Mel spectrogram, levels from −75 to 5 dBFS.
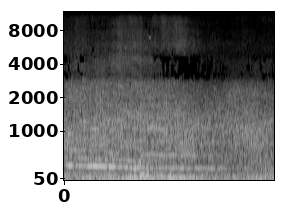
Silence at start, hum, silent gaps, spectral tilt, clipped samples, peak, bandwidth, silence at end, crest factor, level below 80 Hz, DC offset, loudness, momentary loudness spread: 0 s; none; none; -6.5 dB/octave; under 0.1%; -2 dBFS; 11.5 kHz; 0 s; 18 dB; -26 dBFS; under 0.1%; -21 LUFS; 8 LU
